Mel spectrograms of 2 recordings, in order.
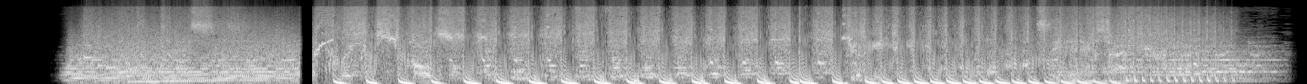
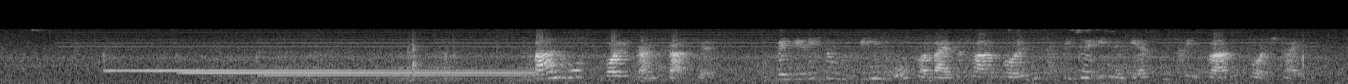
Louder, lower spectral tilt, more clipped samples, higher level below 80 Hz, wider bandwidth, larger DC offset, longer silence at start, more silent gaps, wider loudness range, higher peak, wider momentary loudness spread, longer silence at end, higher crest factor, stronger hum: first, -3 LUFS vs -21 LUFS; second, -3.5 dB/octave vs -5 dB/octave; first, 20% vs under 0.1%; first, -10 dBFS vs -50 dBFS; first, over 20 kHz vs 5.4 kHz; second, under 0.1% vs 0.1%; first, 0.6 s vs 0 s; first, 3.04-3.12 s vs none; second, 1 LU vs 5 LU; about the same, 0 dBFS vs 0 dBFS; second, 4 LU vs 15 LU; first, 0.2 s vs 0 s; second, 4 dB vs 22 dB; neither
